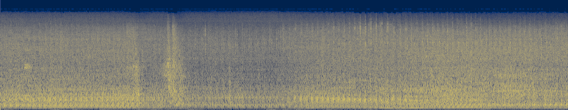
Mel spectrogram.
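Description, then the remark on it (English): A loud helicopter drones steadily with a rapid rhythmic rotor chop, briefly dipping around the middle before surging back at full strength. No one speaks. “Who's that helicopter, man?”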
